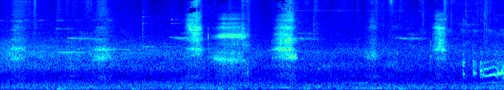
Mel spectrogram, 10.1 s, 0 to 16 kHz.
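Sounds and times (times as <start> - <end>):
chicken clucking: 9.2 - 10.0.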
